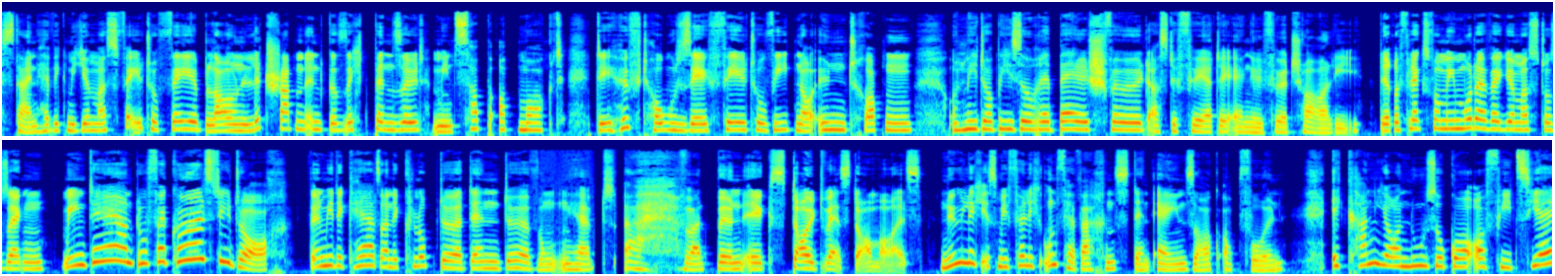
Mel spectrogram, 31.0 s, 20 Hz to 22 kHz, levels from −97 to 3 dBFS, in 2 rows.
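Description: From 20.89 s to 22.39 s the sound turns grainy, with a distortion that tracks the signal and roughens its quieter stretches. This is low bit depth without dither, likely from rounding to about 8 bits, so the error rides on the signal at roughly 35 dB below it. On a waveform the quiet parts show visible staircase steps; a spectrogram shows a raised, signal-shaped broadband haze across that span.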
